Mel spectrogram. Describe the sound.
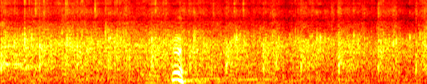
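An audience claps steadily, a dense wash of applause that holds for a few seconds, with a brief voice cutting through the middle.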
